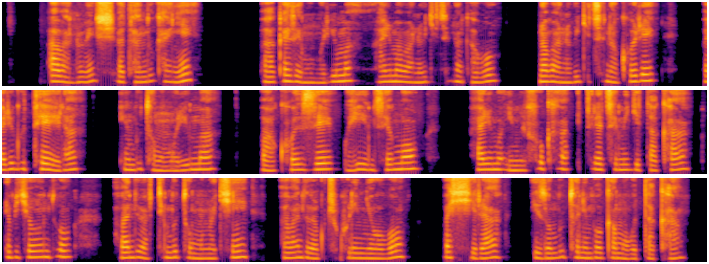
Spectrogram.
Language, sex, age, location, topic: Kinyarwanda, female, 25-35, Kigali, health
